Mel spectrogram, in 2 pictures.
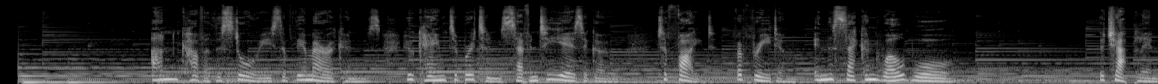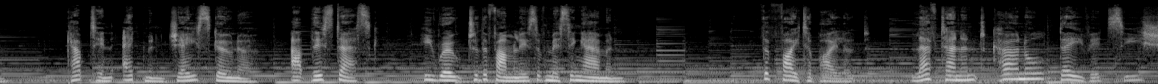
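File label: ENG UK F narration, British English, female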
